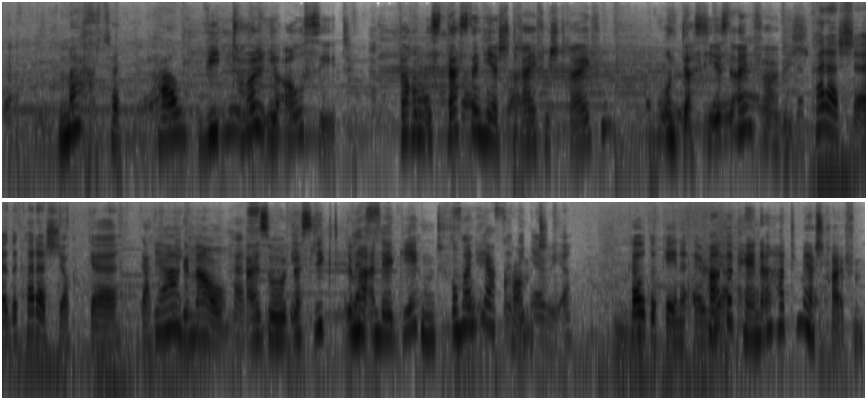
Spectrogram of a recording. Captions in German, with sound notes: (englisch:) Wie toll ihr ausseht. Warum ist das denn hier Streifen-Streifen und das hier ist einfarbig? (in ihrer Sprache:) Ja, genau. Also das liegt immer an der Gegend, wo man herkommt. Dieser Ort hat mehr Streifen.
